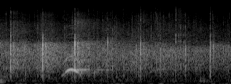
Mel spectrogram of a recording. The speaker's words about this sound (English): Let's give it up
